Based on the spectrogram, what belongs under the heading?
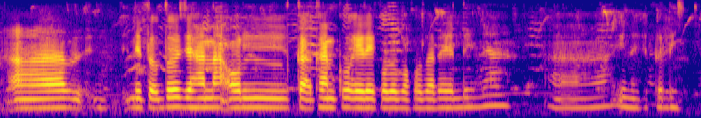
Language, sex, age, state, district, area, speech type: Santali, female, 30-45, Jharkhand, East Singhbhum, rural, spontaneous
